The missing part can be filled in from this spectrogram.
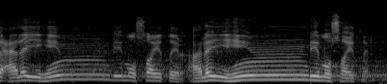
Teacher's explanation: تأتي بالغنة الزائدة التي إيش؟ تخفي ظهور الميم · Term: إخفاء الميم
